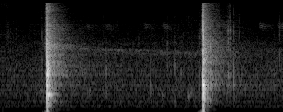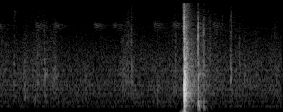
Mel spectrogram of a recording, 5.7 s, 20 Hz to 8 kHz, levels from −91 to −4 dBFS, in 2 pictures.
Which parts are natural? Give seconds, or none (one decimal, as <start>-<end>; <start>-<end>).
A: 2.6-5.7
